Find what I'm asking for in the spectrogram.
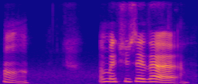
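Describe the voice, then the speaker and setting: A woman's voice: high-pitched, animated, moderate pace, sharp tone. A woman gaming YouTuber casually reacting and reading aloud during gameplay.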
